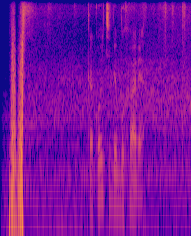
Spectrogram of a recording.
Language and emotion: Russian, neutral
